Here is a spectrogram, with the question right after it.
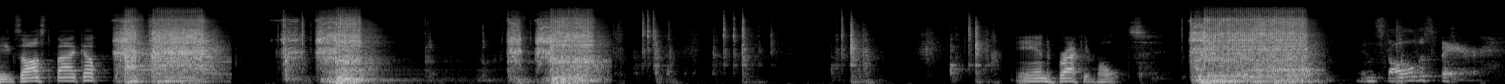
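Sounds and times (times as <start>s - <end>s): impact wrench hammering: 1.2s - 4.0s, 5.1s - 6.1s, 11.8s - 13.3s.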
